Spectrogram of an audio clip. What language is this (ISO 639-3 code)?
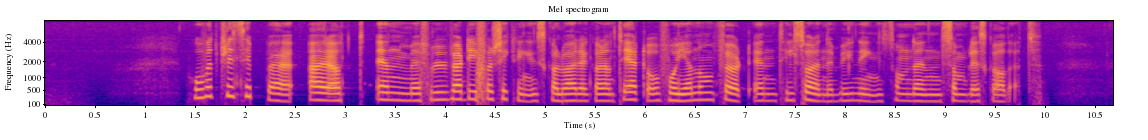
nor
